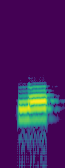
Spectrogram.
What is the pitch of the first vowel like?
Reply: high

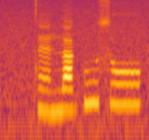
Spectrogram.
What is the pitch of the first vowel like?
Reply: low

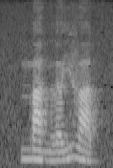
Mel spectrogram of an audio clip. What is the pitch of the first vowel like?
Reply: low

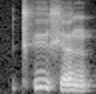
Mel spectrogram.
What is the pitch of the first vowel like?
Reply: falling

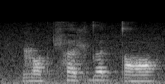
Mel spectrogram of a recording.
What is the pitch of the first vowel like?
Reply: low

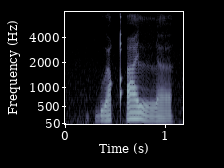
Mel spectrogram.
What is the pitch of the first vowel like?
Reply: rising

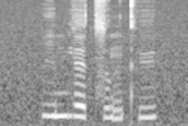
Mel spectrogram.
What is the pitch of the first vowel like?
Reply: high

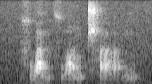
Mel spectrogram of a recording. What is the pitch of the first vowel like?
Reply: falling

